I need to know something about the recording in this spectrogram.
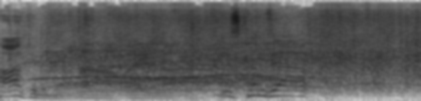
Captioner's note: cheers and applause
